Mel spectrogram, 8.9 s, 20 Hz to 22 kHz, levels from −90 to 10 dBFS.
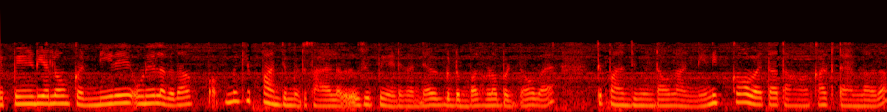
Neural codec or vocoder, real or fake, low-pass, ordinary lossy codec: none; real; 5.4 kHz; AAC, 32 kbps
